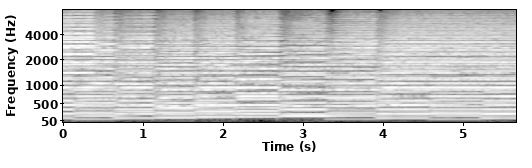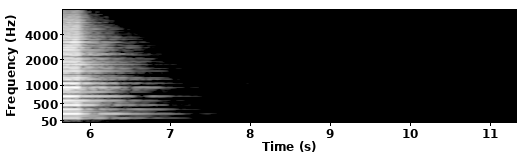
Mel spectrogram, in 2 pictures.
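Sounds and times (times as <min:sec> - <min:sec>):
flexible mixed ensemble of five players: 0:00.0 - 0:06.4.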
